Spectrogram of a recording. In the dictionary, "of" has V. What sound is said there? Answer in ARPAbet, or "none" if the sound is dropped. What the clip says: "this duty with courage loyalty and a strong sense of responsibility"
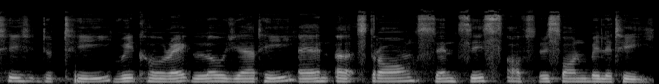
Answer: F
